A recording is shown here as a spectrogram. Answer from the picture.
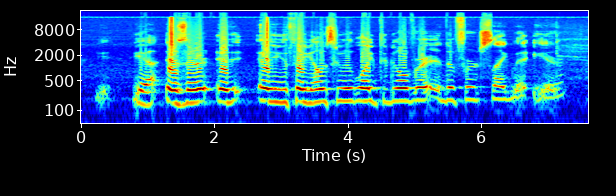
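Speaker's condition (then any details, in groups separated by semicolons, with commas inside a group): Cerebral palsy; present from birth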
